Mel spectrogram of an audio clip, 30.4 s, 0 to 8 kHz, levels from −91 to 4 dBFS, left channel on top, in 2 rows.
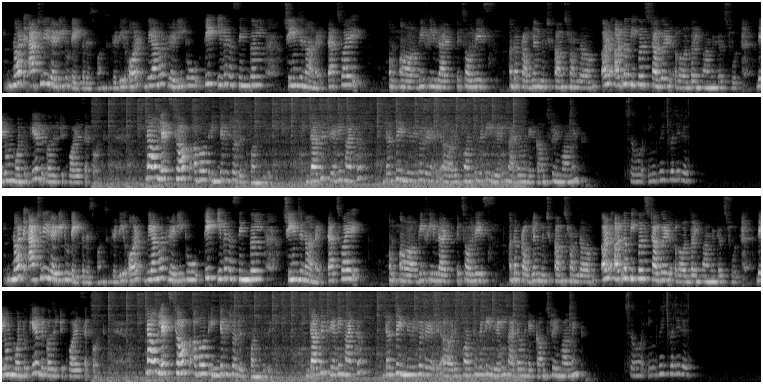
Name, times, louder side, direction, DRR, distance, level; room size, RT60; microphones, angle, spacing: voice 1, 0.0-7.1 7.7-9.7 10.1-17.1 17.4-17.7 18.0-20.6 21.2-22.5 22.8-26.8, right 3 dB, 50° right, 0.6 m, -27 dB
sound 1, 16.9-25.6, left 1 dB, 25° right, 1.9 m, -43 dB
voice 2, 27.6-28.9, right 1 dB, 90° right, 1.3 m, -42 dB
10.0 x 4.7 x 3.0 m
head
